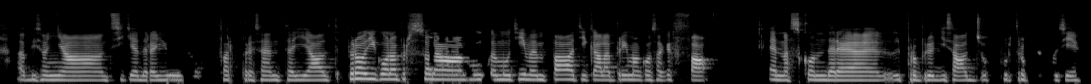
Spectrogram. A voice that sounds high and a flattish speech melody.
Yes: high, 205 Hz; narrow, 1.6 semitones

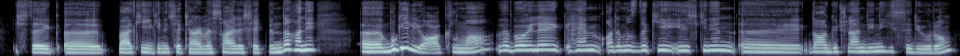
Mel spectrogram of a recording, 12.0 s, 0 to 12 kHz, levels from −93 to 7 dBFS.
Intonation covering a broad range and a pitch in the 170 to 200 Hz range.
Yes: wide, 6.9 semitones; high, 195 Hz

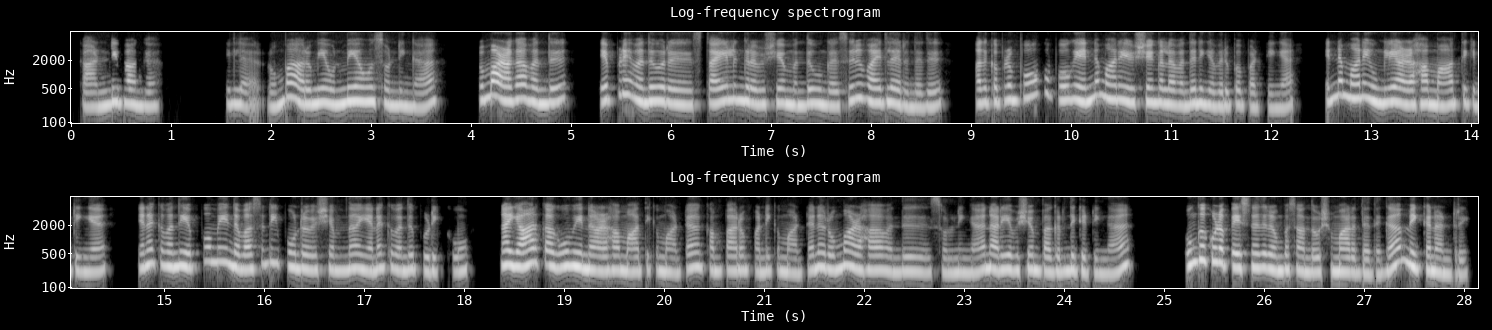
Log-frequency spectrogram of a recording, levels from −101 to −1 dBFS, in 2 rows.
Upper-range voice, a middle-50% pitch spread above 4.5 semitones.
No: high, 240 Hz; average, 3.5 semitones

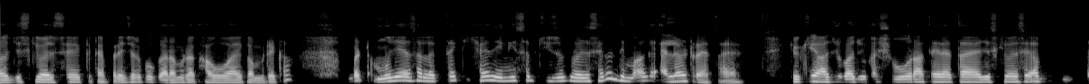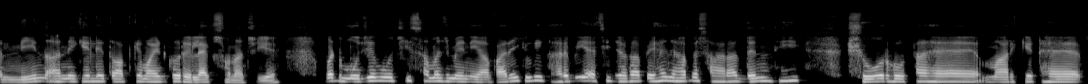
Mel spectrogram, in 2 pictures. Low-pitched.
Yes: low, 130 Hz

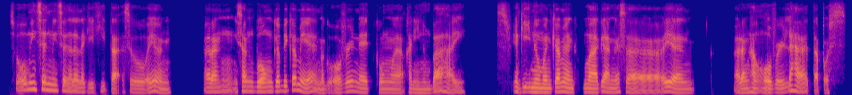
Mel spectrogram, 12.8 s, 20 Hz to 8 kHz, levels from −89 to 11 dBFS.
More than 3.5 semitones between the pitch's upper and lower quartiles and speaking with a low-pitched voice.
Yes: average, 5.0 semitones; low, 120 Hz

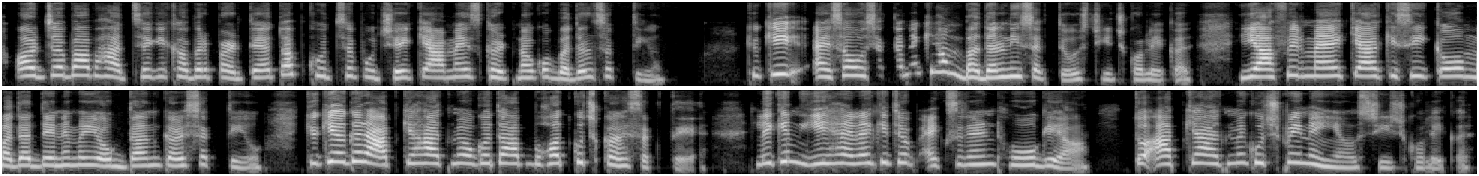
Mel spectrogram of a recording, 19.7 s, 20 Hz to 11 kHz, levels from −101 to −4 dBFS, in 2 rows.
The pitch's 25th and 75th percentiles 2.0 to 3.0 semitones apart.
No: average, 4.4 semitones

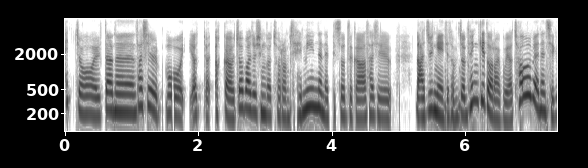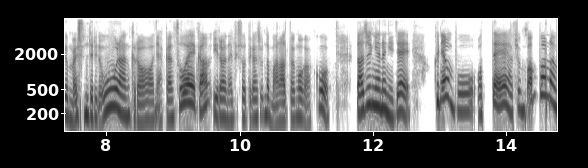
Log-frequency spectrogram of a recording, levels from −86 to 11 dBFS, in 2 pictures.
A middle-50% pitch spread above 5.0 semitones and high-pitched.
Yes: wide, 5.4 semitones; high, 195 Hz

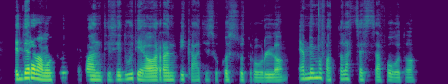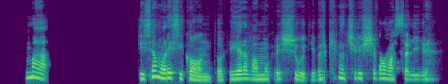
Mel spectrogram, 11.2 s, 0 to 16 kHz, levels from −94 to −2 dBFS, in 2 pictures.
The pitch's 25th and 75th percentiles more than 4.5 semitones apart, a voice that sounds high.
No: average, 4.9 semitones; medium, 140 Hz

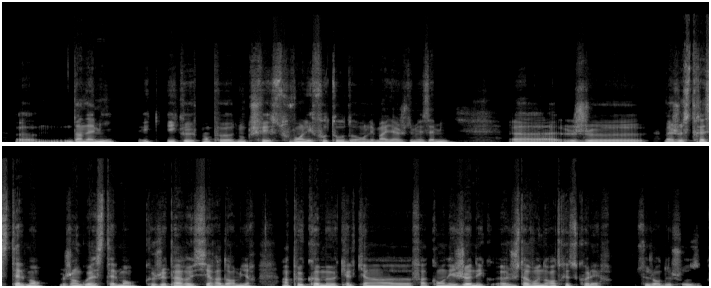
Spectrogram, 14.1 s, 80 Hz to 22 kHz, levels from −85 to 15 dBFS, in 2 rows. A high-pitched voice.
No: very low, 95 Hz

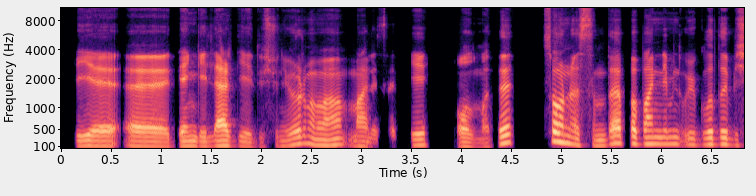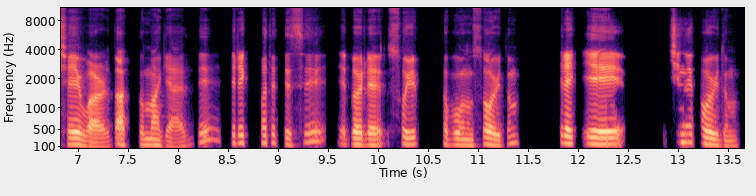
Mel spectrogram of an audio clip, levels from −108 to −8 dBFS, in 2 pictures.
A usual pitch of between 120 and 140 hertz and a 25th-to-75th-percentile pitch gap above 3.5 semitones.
Yes: low, 135 Hz; wide, 5.5 semitones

